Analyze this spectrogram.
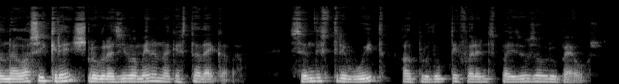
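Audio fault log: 0.85 s, 4.53 s and 5.90 s: compressed frames skipped. Whole frames were lost or rejected, so the speech jumps ahead about 150, 150 and 70 ms, fitting 32 ms frames.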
